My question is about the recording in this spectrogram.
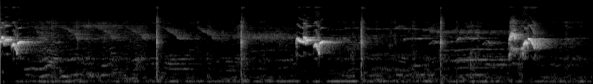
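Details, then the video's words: Lure song of a sooty-headed bulbul from Ciruntah, Bandung, West Java, meant to make silent bulbuls sing: three loud bubbling phrases spaced about two seconds apart, with faint high whistles and sharp clicks between. "kutilang gacor suara plong tembus pancingan buat kutilang macet"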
